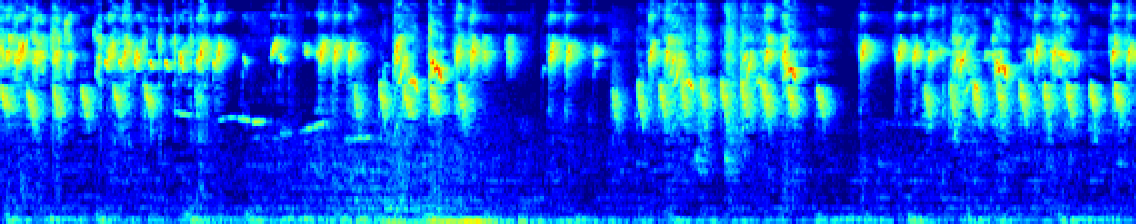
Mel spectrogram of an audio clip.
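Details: Excited male Brown-throated Sunbird taunting a Grey-cheeked Bulbul, pouring out fast, high, scratchy twitters in long runs broken by short gaps, with a few thin sliding whistles early on and a faint low hum.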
